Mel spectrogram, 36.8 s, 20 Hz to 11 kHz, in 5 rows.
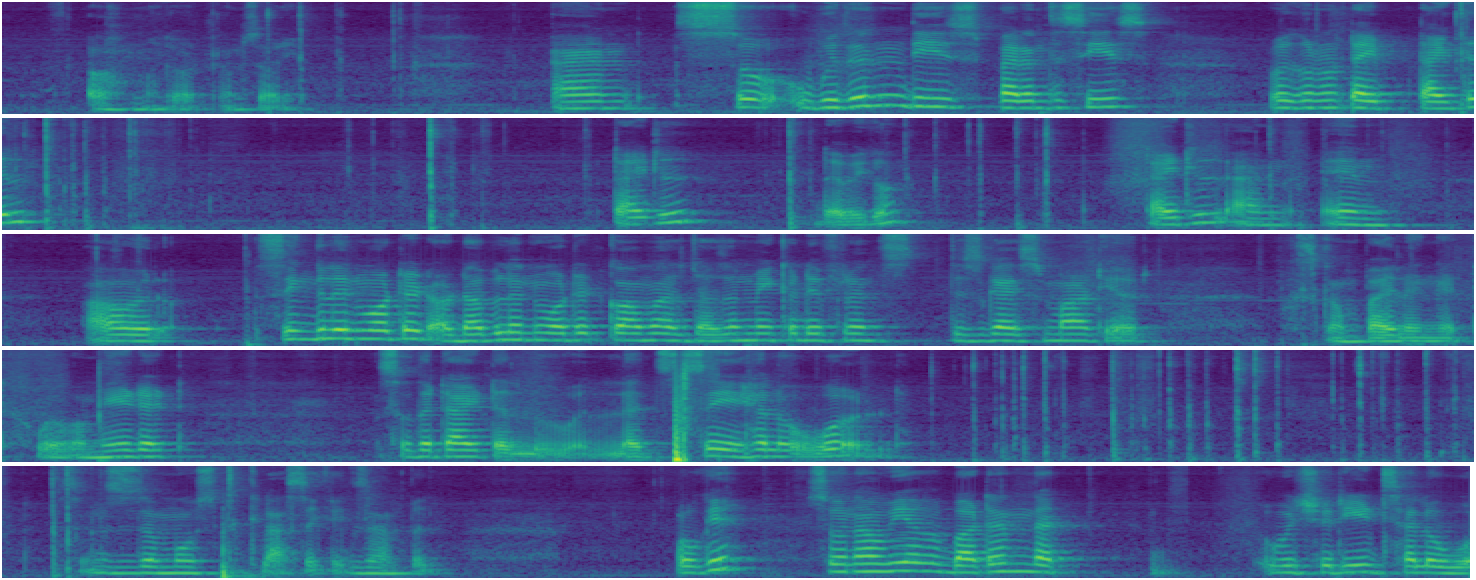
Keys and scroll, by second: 7.1-8.4 typing, 9.7 typing, 11.5-12.3 typing, 27.1-28.4 typing, 29.6-30.4 typing.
